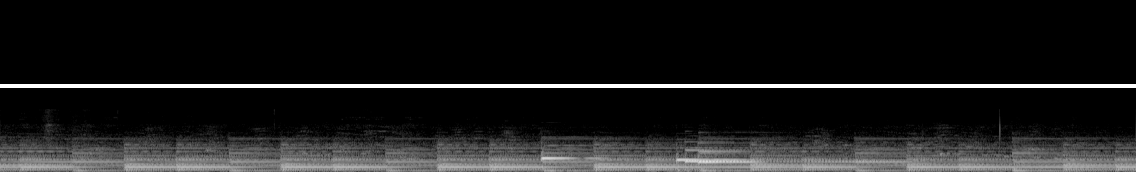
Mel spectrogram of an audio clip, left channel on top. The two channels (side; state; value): left; silent; digital silence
